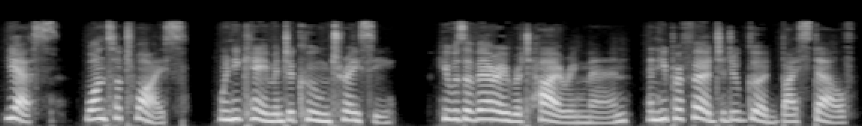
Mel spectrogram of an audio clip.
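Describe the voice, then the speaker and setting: A woman's voice: fairly high pitch, moderate pace, no echo, clean studio sound, close to an everyday voice. A woman voicing a proud, defiant woman in a storybook reading, speaking formally with indignant emphasis. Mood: sharp, defiant. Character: proud, defiant woman with an unhappy secret past. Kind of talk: dramatic audiobook character reading.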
